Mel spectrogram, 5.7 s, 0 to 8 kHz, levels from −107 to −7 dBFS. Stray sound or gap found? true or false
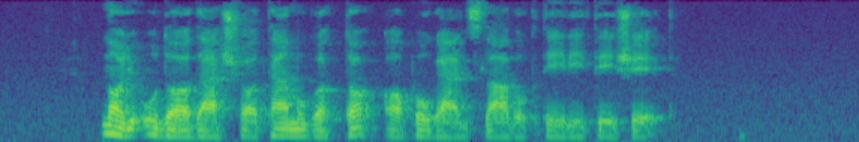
false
